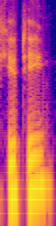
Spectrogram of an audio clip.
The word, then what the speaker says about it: Qt: Maybe starting with Qt or Qt. Sorry, I I grew up using Qt without knowing how to pronounce it. People do pronounce it cute, but yeah.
